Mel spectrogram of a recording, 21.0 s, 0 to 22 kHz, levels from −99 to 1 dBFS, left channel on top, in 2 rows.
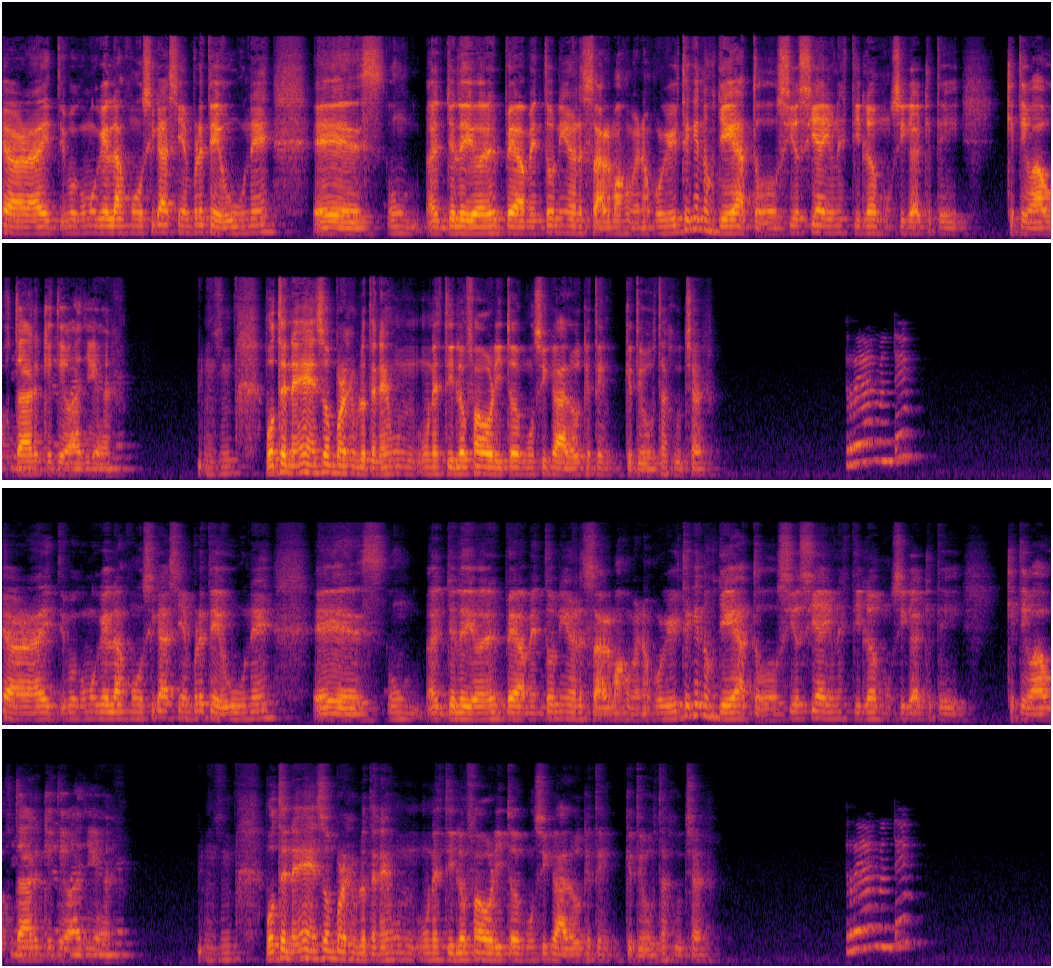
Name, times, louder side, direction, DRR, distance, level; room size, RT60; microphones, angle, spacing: voice 1, 0.0-11.6 12.5-17.6, left 4 dB, 85° left, 1.6 m, -26 dB
voice 2, 10.6-11.7 18.9-19.6, equal, 10° left, 2.3 m, -37 dB
7.5 x 7.5 x 8.4 m
head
